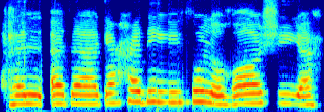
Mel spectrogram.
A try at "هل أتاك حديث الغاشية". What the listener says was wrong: حدیث اللہ نہیں کرنا لام میں قلقلہ نہیں ہے حل اتاک جیسے حل اتاک حدیث الغاشیہ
